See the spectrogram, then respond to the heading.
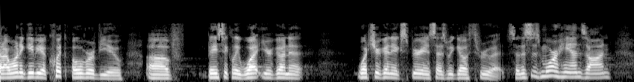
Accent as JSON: {"language": "English", "town": "Orlando", "region": "Florida", "country": "United States", "said": "I come from Orlando, Florida. Our heat and humidity during the summer is literally oppressive."}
